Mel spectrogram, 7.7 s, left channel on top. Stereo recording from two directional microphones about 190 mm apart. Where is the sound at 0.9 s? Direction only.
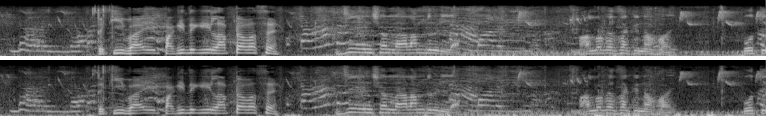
5° left (ahead or behind).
